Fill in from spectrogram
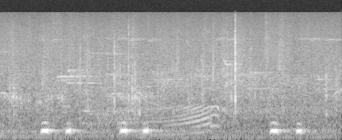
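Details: Australian pigeon calling in mating season: low, soft hoots in pairs, each pair about a second or more apart, three pairs in all, with a faint sweeping whistle between them.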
